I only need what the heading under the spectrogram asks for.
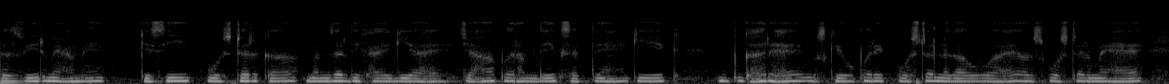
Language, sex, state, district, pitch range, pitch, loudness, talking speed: Hindi, male, Bihar, Kishanganj, 140-155 Hz, 145 Hz, -37 LUFS, 175 wpm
